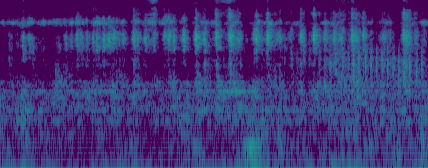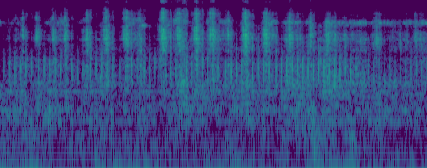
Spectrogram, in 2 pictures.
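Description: Faint, rapid ticking with a light whirr from a small hobby servo stepping through its sweep as it turns the waterproof ultrasonic sensor of an Arduino radar.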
